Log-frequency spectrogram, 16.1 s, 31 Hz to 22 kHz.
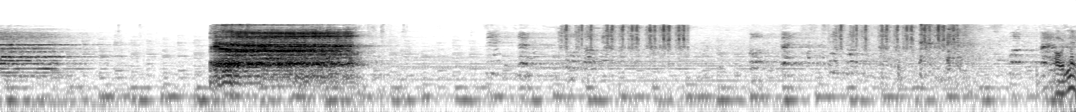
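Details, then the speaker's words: World burping champion (record 118 decibels): a deliberate belch after no breakfast, leaning forward, breathing in air and taking a fizzy drink. One long, loud, sustained belch of about two seconds, with background music. Burping. "I didn't eat on the day so I've had no breakfast um what I'll do just before I'm about to bur I'll go through a little routine where I lean forward bre in some air uh take a fizzy drink and then as I feel the air Rising just open me throat and let it raw"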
